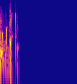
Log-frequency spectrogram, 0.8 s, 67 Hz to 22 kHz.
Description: Click (11).wav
